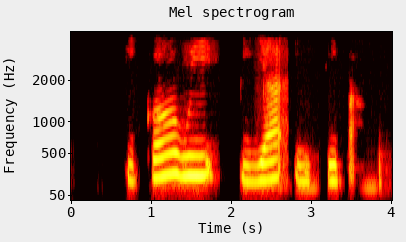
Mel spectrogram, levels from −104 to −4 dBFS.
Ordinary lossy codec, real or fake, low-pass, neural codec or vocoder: AAC, 16 kbps; real; 3.6 kHz; none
